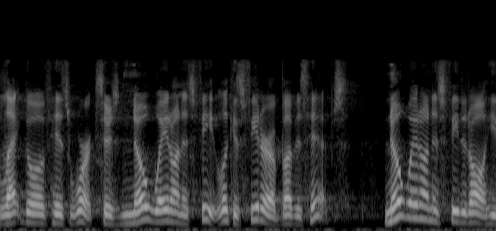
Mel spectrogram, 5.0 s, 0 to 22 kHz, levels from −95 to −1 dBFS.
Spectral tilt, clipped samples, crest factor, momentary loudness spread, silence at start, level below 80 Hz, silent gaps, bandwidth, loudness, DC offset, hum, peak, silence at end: -2.5 dB/octave; under 0.1%; 18 dB; 9 LU; 0 s; -86 dBFS; none; 7.6 kHz; -42 LUFS; under 0.1%; none; -24 dBFS; 0 s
